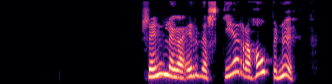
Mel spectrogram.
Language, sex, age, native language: Icelandic, female, 40-49, Icelandic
